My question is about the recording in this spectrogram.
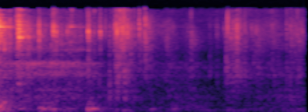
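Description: Paper and bubble-wrap packaging being handled by hand to unwrap a small item: a run of irregular crackles and rustles that thins out toward the end.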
